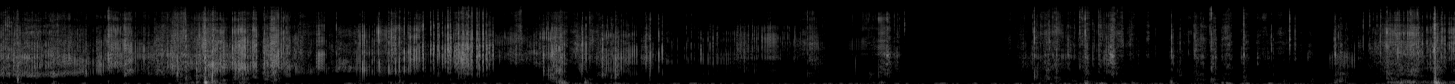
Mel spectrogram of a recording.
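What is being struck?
Sheet of lined notebook paper.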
